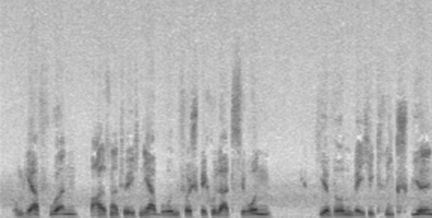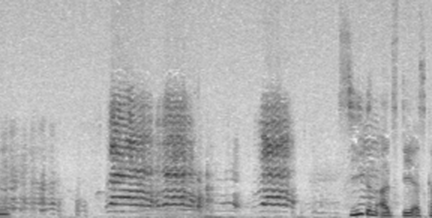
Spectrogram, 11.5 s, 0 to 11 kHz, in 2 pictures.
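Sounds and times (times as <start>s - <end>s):
faint noise: 0.0s - 11.5s
speech: 0.2s - 6.1s, 10.4s - 11.5s
goats bleating near a bunker: 5.3s - 6.6s, 7.2s - 11.1s.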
